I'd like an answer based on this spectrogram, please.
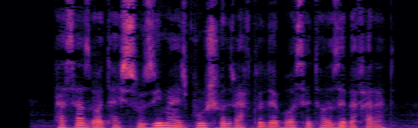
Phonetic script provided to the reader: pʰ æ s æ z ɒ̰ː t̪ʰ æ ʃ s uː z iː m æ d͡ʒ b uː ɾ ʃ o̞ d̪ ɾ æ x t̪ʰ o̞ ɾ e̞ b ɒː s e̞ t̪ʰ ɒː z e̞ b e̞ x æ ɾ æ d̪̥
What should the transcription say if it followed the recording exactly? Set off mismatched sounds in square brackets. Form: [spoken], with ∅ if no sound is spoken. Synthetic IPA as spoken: pʰ æ s æ z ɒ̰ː t̪ʰ æ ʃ s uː z iː m æ d͡ʒ b uː ɾ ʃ o̞ d̪ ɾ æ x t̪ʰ o̞ [l] e̞ b ɒː s e̞ t̪ʰ ɒː z e̞ b e̞ x æ ɾ æ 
